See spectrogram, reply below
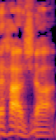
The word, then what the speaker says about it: Raja: que na verdade ele diz que a pronúncia correta é Rajá, né? mas a gente está mais acostumado é, com o Raja Casablanca.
